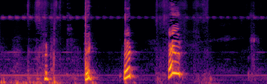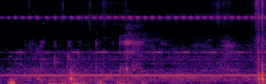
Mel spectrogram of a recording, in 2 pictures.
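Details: Baby goat in a village with a small boy: three short, wavering bleats in quick succession, each sliding up then down, followed by quiet background with a steady electrical hum.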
